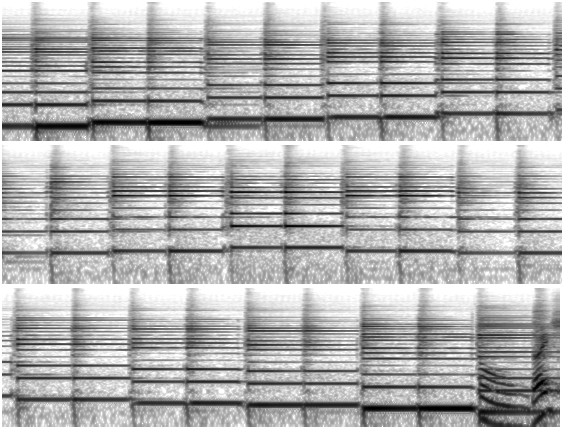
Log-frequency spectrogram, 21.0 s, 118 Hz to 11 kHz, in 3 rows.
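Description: Electric guitar picking a single-note reading exercise at 80 BPM on the top three strings: a stepwise line from G up an octave and back down, each note played twice, ending on a longer G. A metronome ticks on each beat.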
